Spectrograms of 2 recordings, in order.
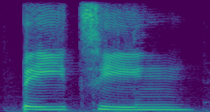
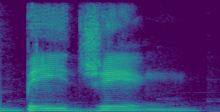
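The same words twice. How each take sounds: First: The name is said with a Chinese pronunciation. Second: The name is said with an English pronunciation. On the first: The speaker calls it right. "but it's Beijing" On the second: The speaker calls it wrong. "In quote unquote English"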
